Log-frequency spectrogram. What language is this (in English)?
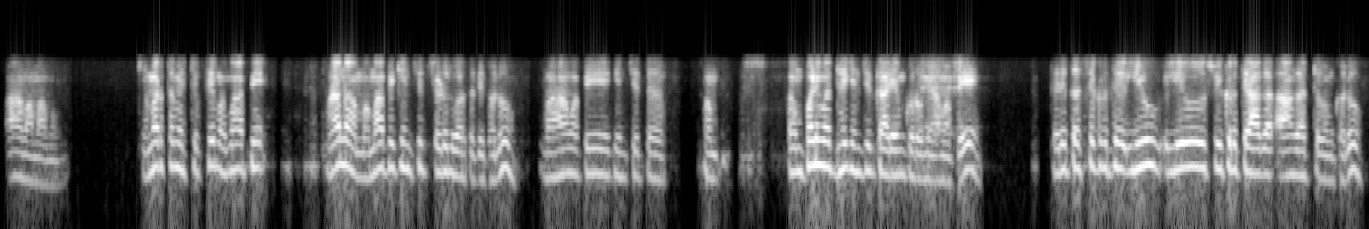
Sanskrit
